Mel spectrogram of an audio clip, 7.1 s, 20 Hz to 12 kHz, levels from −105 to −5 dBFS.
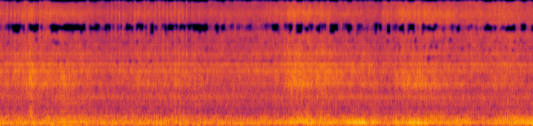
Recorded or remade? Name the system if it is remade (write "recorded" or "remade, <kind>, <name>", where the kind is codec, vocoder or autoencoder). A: remade, vocoder, Vocos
